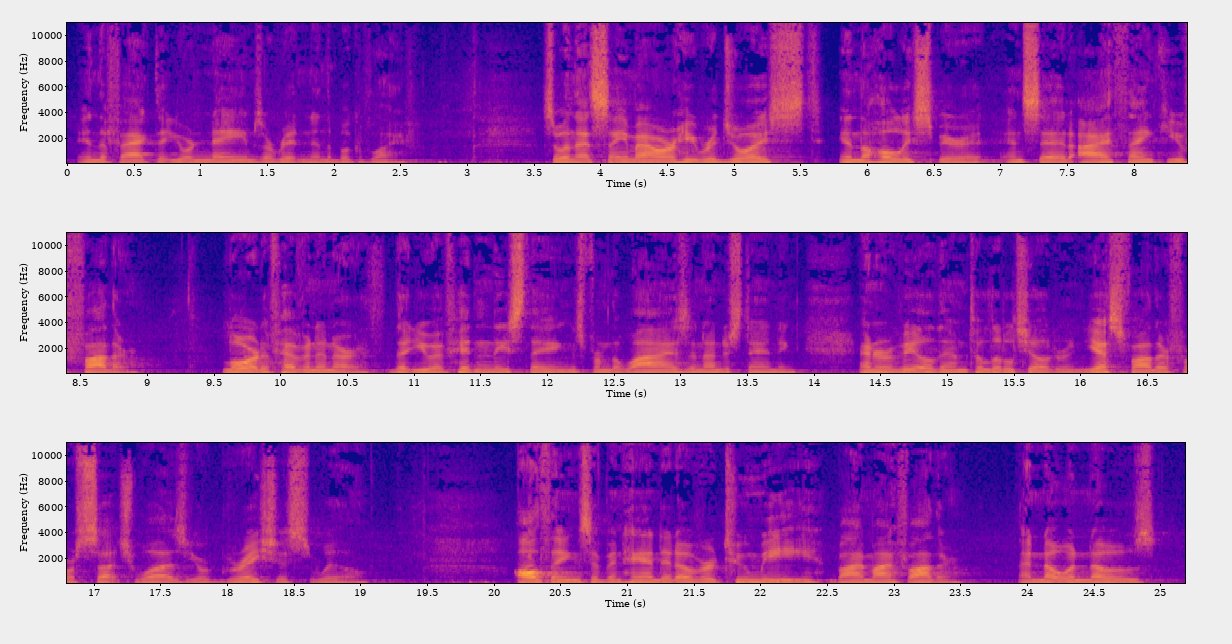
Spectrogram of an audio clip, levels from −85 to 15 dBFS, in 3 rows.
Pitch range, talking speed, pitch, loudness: 105-135 Hz, 180 wpm, 120 Hz, -21 LUFS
